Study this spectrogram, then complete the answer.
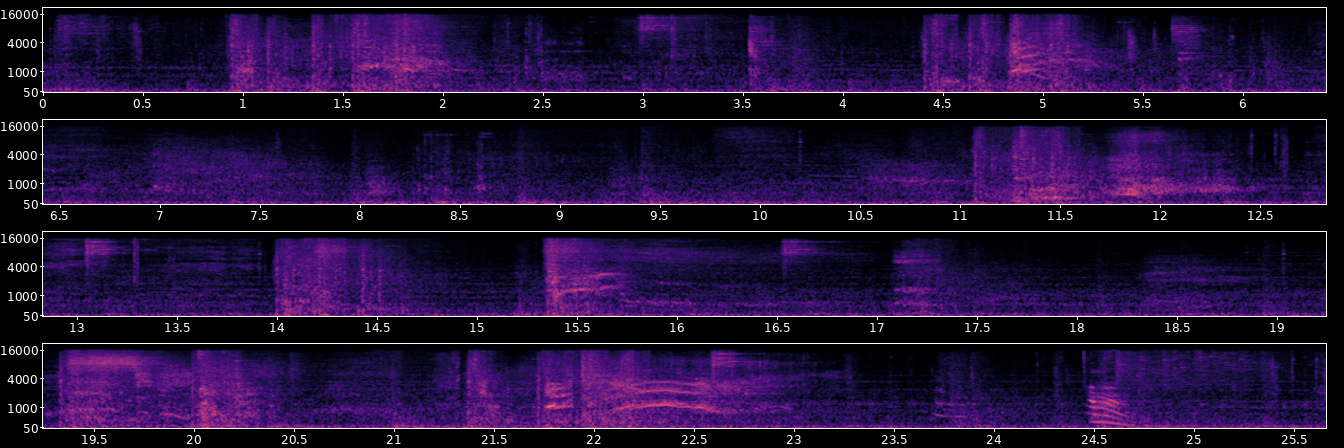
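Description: Gunshots fire in sharp bursts, ringing in a large echoing hall.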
